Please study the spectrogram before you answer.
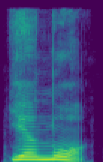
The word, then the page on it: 淹没: yān mò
